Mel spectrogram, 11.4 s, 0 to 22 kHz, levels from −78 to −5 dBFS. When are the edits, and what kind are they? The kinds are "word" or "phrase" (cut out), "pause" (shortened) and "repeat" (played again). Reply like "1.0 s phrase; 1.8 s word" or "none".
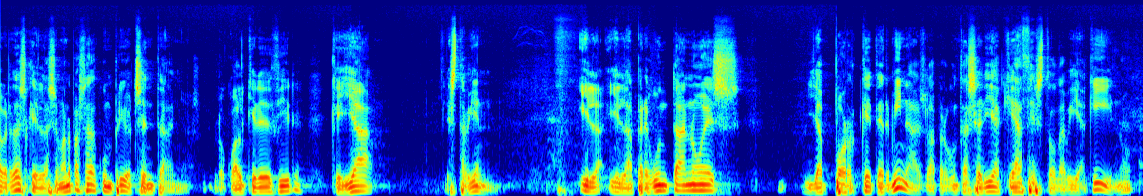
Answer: none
